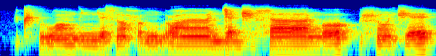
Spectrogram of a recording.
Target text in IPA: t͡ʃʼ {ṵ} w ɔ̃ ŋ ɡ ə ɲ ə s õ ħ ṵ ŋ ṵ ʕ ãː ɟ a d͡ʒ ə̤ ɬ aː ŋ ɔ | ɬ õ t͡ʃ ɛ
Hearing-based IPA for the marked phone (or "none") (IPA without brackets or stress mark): ṵ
